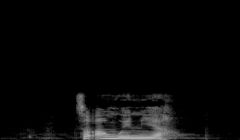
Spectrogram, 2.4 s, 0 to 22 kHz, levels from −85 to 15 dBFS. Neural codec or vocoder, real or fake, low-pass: none; real; 7.2 kHz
